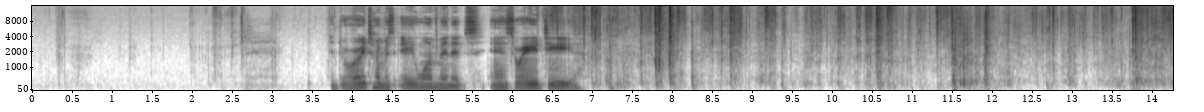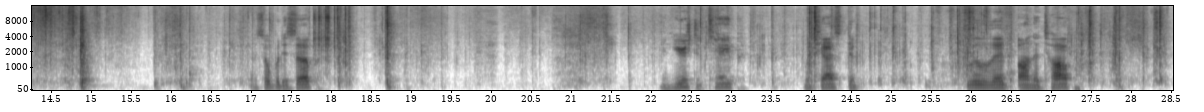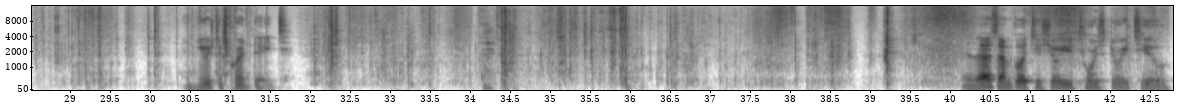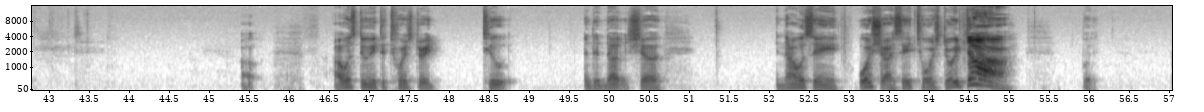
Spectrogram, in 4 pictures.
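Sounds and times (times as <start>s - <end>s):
tape case crinkling and clicking: 0.1s - 3.6s, 6.4s - 39.6s.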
